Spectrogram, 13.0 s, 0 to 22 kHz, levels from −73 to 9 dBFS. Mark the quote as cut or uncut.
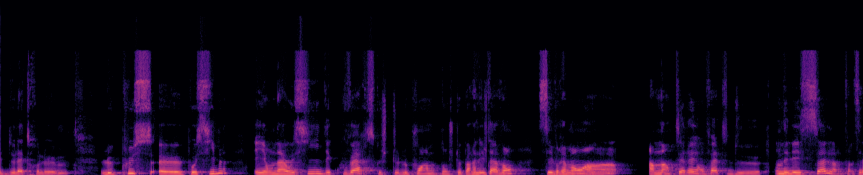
cut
